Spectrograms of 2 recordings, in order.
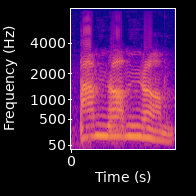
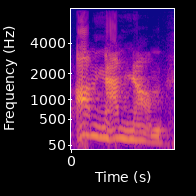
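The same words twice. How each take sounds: First: Playful munching noise; nom nom chomping. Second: Playful munching noise, demo; nom nom chomping. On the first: Pretend. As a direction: chomp it like a hungry fish. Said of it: "that om nom nom noise". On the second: Shown as a demonstration. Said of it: "So you go".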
